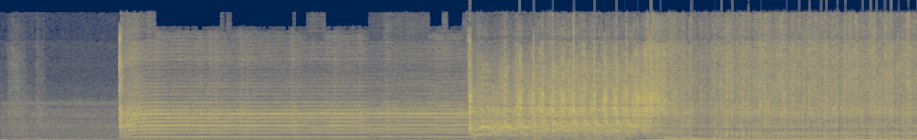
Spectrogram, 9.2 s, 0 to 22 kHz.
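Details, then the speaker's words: Race car with an LS V8, Holley dash and push-button start: the starter cranks a few seconds, then the V8 catches and settles into a loud, lumpy but steady idle. It runs fine. "She's alive. Runs. So excited about that."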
